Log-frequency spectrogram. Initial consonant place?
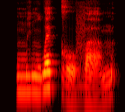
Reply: labial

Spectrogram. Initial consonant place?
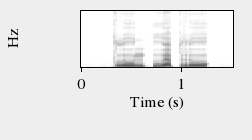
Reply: velar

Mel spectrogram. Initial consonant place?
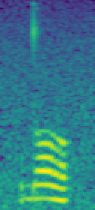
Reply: alveolar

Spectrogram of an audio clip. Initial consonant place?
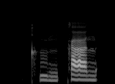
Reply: velar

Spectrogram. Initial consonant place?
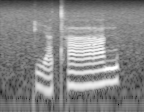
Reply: velar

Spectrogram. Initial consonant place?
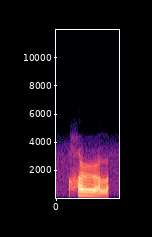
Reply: uvular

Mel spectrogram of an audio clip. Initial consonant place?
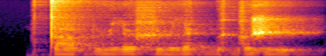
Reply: alveolar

